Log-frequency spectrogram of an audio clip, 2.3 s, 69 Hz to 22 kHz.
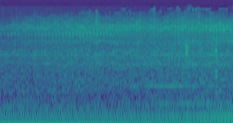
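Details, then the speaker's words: Renault Espace IV 2.0 dCi diesel after fuel filter change: steady, smooth low rumble at idle with no knocks or misses; started fine, no fuel leak; normal idle. "mais logiquement si ça démarre c'est que tout va bien donc là tout va bien"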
